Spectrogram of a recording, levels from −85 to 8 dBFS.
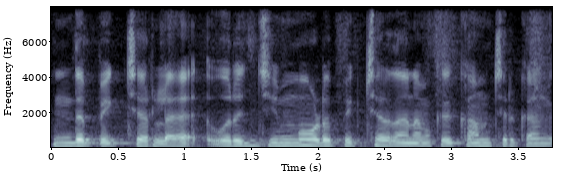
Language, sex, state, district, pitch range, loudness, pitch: Tamil, male, Tamil Nadu, Nilgiris, 145-155 Hz, -19 LUFS, 150 Hz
